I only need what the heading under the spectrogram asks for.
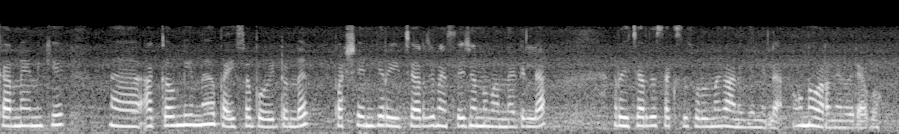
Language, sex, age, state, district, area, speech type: Malayalam, female, 30-45, Kerala, Idukki, rural, spontaneous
